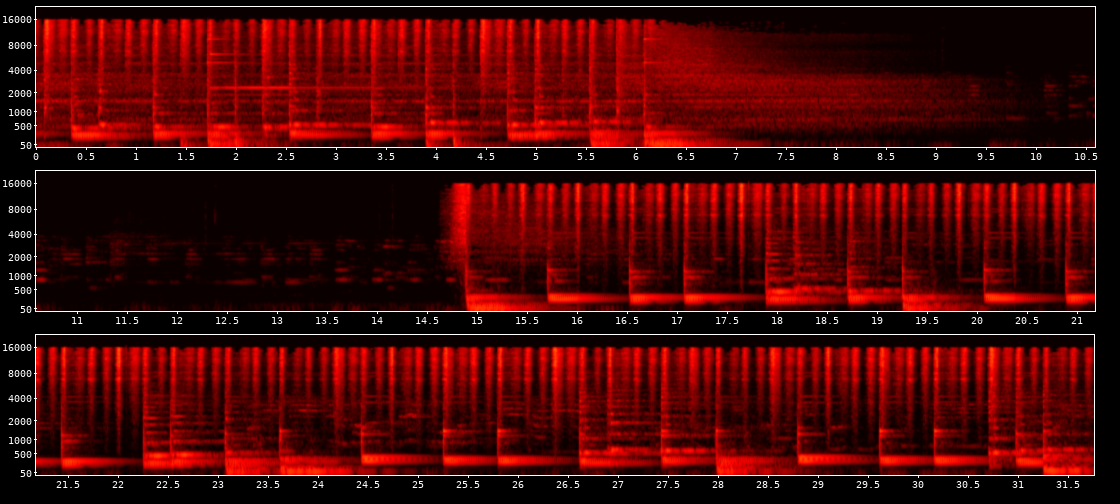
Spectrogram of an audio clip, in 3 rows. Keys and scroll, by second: 8.5 ctrl+z, 15.2 ctrl+j.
